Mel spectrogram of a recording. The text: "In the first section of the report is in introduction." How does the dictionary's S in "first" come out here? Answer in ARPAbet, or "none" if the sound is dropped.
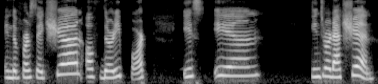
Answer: none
